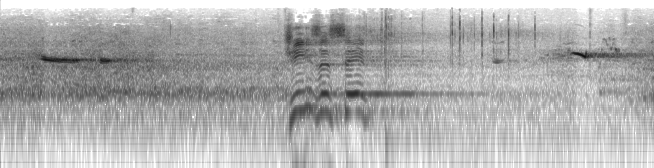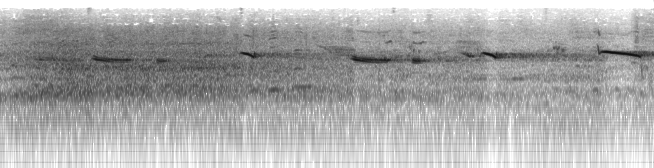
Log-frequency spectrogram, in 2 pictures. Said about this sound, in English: Listen to the birds.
